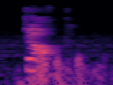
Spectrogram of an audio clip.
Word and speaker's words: talk: For example, if you see the word talk, L is followed by K, but L remains silent and we pronounce the word as talk.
